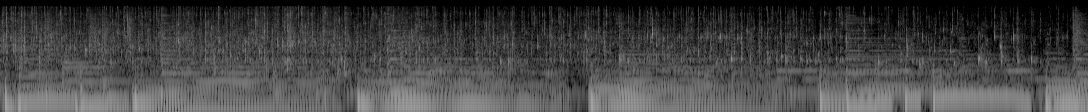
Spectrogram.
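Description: Rinse water pouring and splashing out of a tipped-over car battery's cell openings into a plastic bowl, over background music.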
